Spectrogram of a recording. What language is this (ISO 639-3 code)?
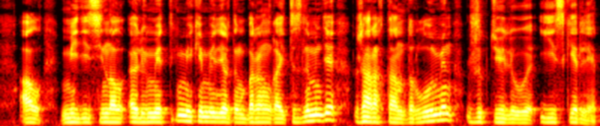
kaz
